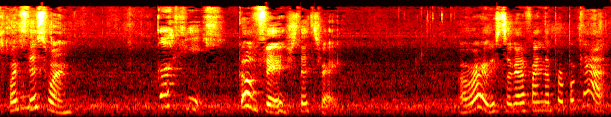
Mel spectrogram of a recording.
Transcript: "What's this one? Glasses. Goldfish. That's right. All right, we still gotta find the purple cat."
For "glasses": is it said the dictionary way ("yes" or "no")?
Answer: no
